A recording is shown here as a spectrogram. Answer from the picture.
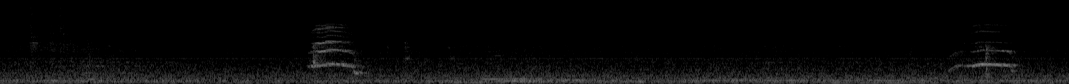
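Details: Rucola, a rescued one-year-old sabashiro (white-and-tabby) cat, calling for attention at a closed-off room; two drawn-out falling meows about seven seconds apart against a low indoor hum.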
